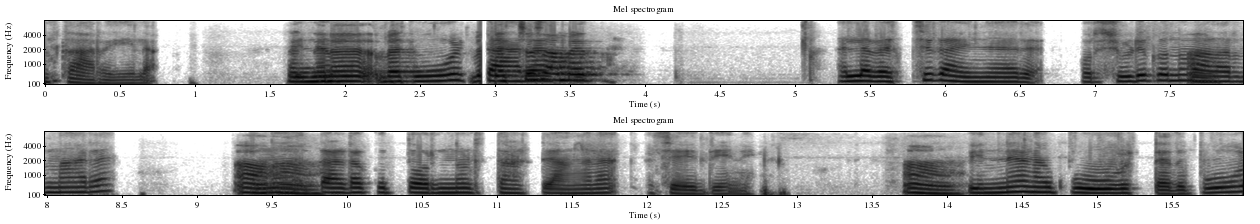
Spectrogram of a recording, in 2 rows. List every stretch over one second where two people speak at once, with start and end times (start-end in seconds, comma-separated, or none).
none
